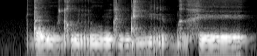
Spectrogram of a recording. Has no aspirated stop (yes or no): yes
